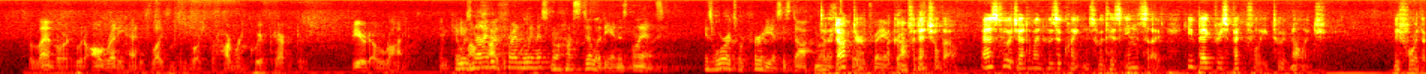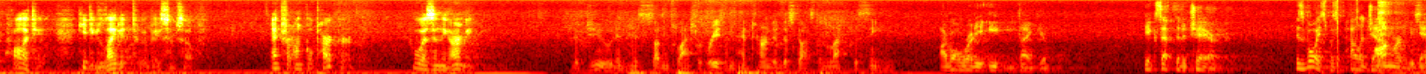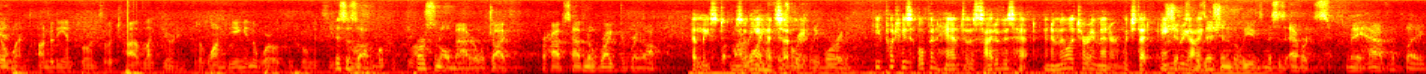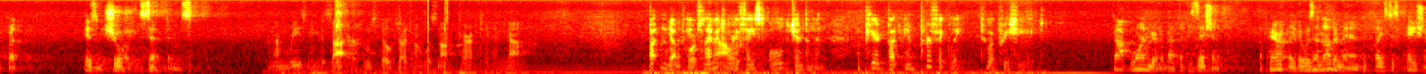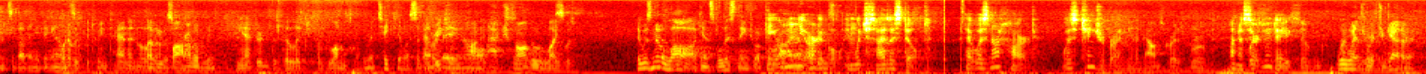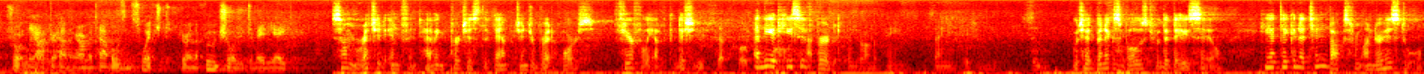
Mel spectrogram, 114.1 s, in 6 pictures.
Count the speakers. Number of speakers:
three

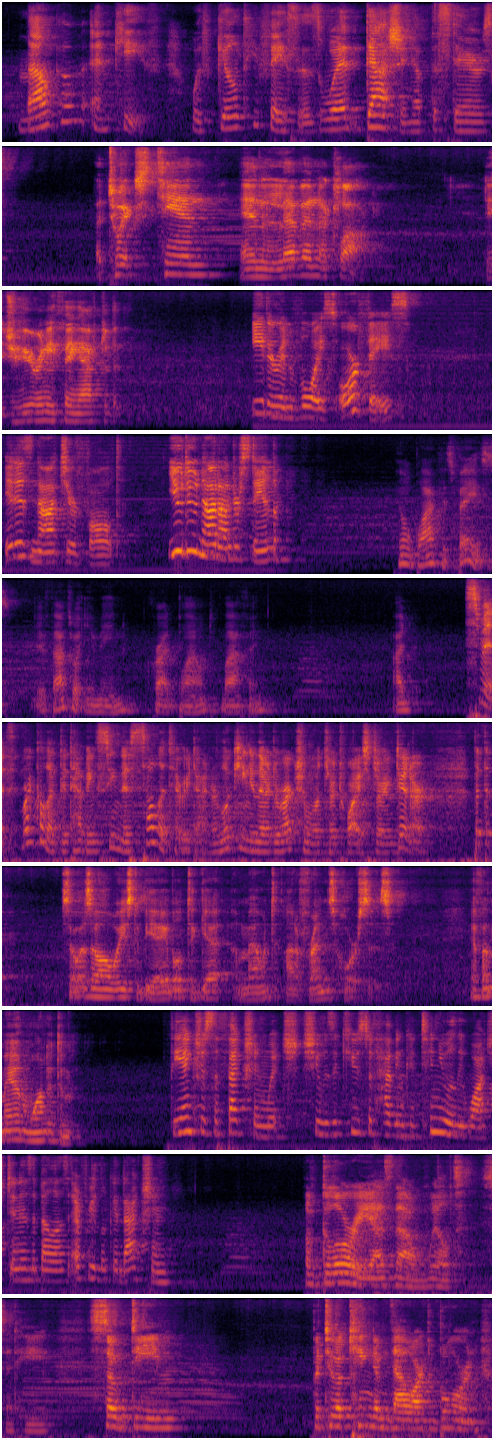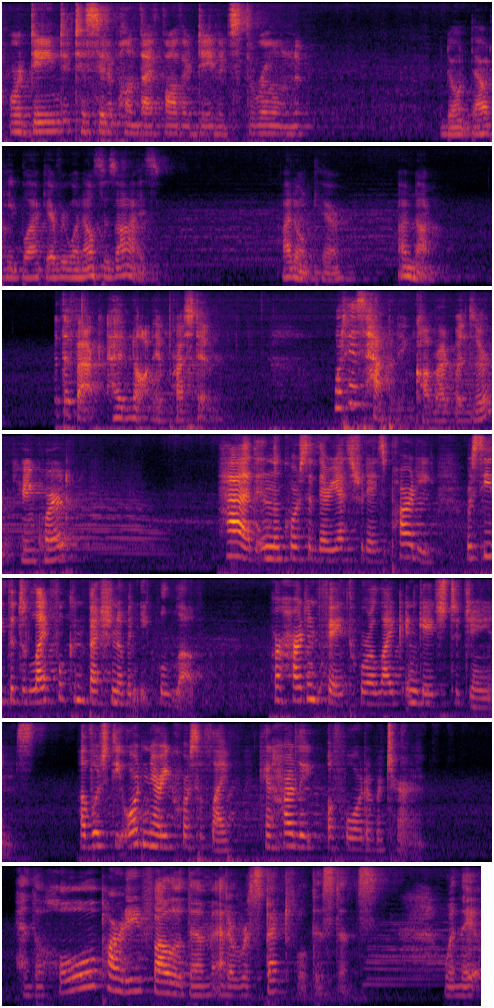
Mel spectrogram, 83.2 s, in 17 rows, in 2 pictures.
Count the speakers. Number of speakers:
eight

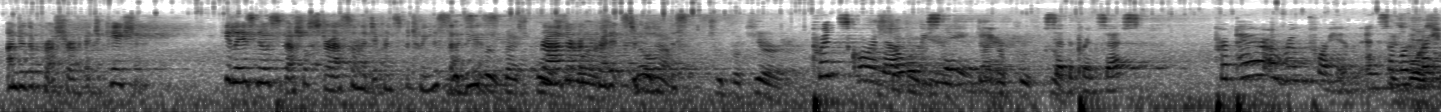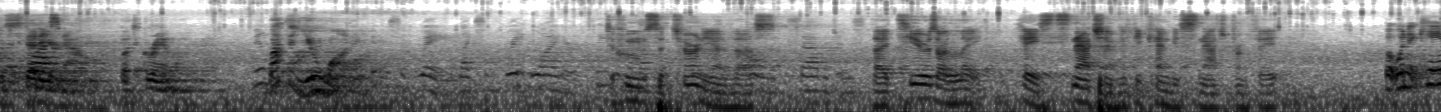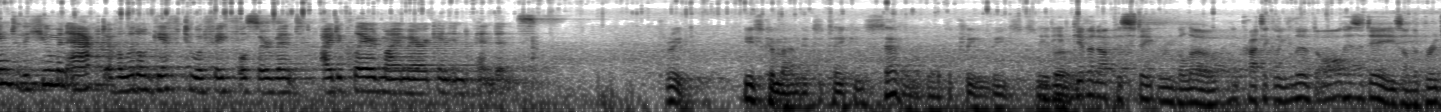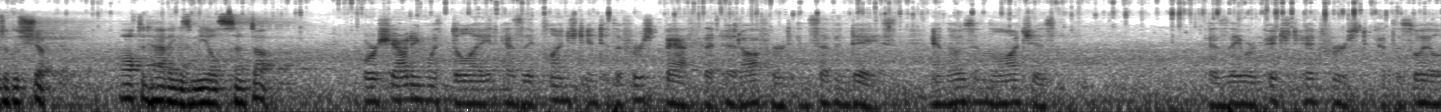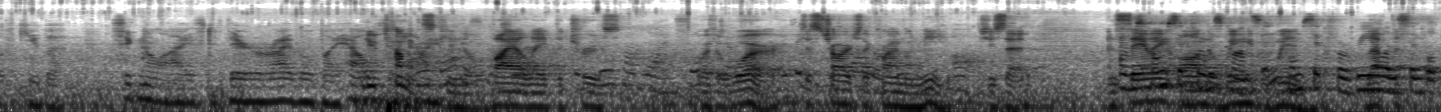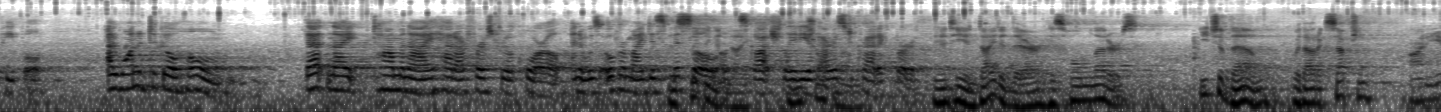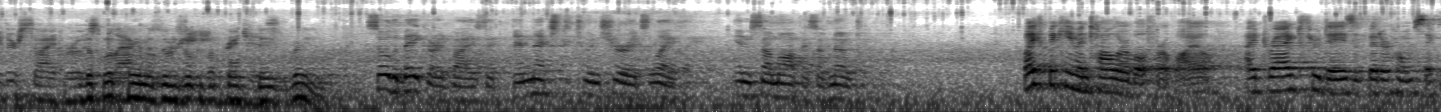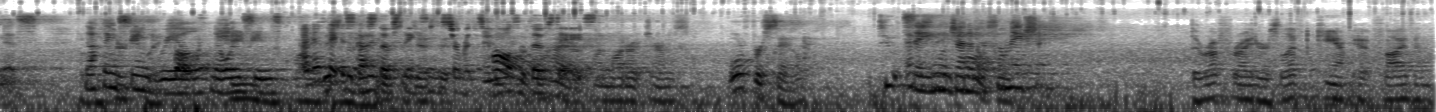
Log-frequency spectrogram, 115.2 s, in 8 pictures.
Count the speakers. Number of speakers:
ten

